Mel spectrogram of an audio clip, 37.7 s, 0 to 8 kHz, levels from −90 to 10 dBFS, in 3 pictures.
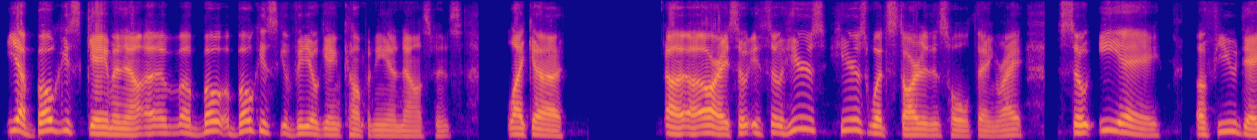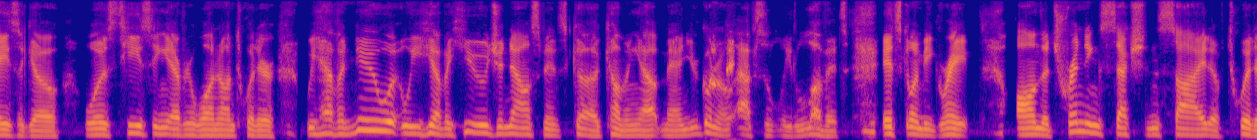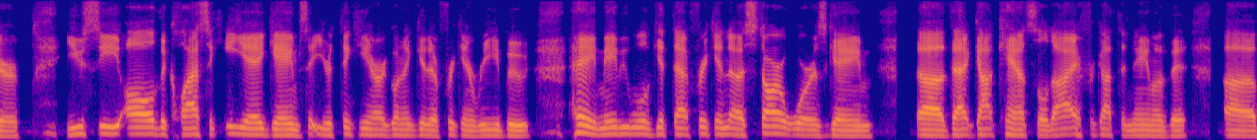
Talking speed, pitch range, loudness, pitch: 165 wpm, 115-150 Hz, -20 LUFS, 125 Hz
